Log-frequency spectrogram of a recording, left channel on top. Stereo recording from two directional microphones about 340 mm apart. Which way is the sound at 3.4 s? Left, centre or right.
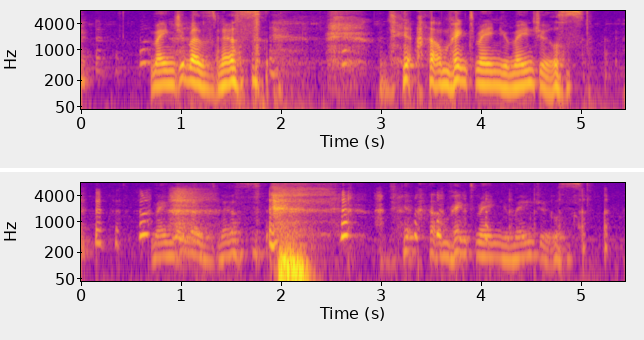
Left.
